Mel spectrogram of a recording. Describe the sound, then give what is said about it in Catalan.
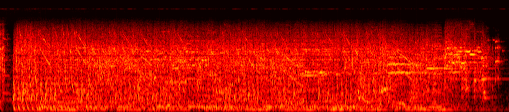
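A sustained, loud barrage of rapid machine gun fire as a young woman shoots at the bottles in a bar, mixed with crashing and shattering glass bottles, a dense, relentless clatter of breaking that runs for several seconds before cutting off abruptly. “La noia alça una metralladora i dispara contra les ampolles.”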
